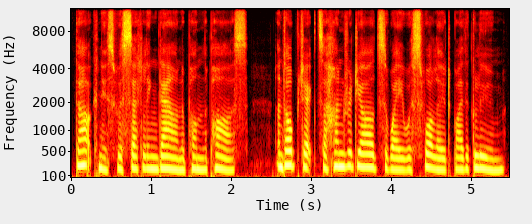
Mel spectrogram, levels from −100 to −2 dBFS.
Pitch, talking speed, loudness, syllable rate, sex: 200 Hz, 195 wpm, -18 LUFS, 5.4 syllables/s, female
